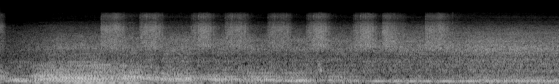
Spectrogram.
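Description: Footsteps thud softly on grass at a steady pace.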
